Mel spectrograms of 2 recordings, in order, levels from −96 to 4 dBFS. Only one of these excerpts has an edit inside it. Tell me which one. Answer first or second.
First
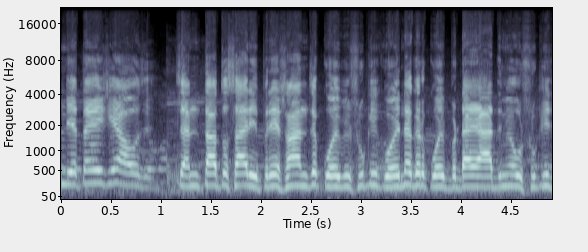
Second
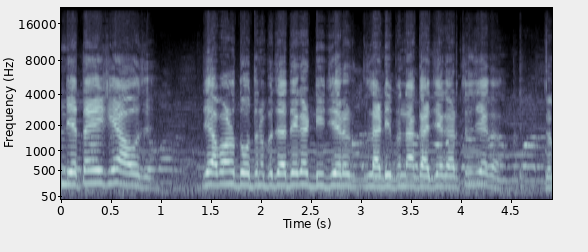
first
